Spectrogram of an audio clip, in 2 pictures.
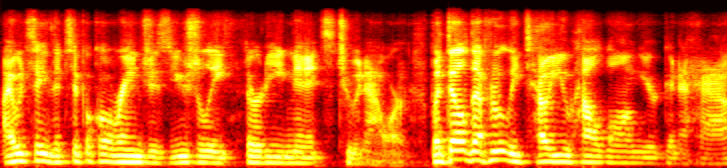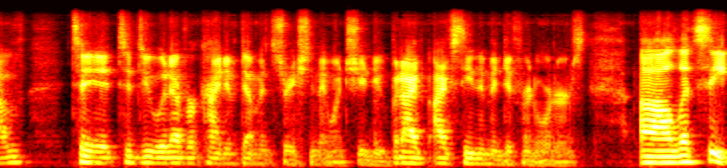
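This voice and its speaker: Against a quiet background, a man speaks at a very fast pace and a medium pitch, with ordinary pitch variation. His tone is bright and sharp, with big swings in loudness. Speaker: professor running a career webinar. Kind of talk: webinar Q&A. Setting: video call webinar. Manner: halting, many fillers.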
